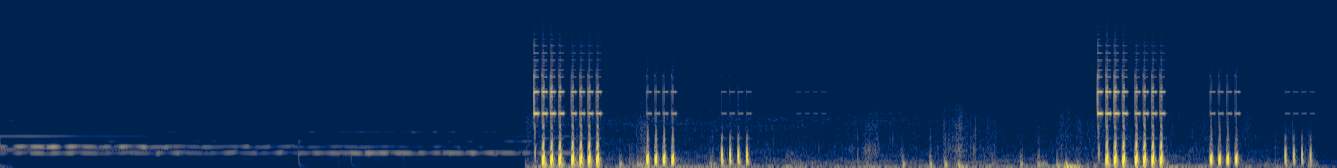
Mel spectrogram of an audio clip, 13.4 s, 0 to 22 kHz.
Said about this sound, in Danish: Nu er klokken 6.40, og alarmen ringer for anden gang. Det er lidt som om, at det bliver lidt mere alvorligt for hver gang alarmen ringer, fordi jeg ved, at på et tidspunkt, så bliver jeg nødt til at stoppe.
